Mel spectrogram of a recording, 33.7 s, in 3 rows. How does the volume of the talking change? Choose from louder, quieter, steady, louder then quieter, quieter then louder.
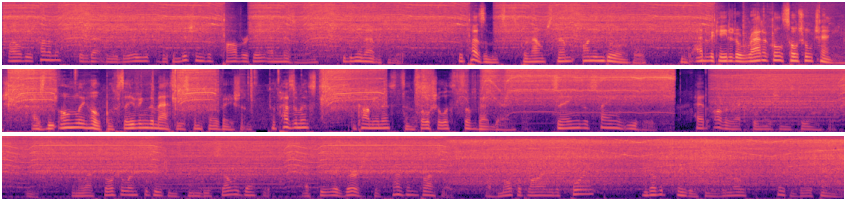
louder then quieter.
